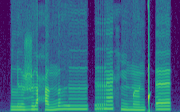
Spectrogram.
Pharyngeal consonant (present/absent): present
